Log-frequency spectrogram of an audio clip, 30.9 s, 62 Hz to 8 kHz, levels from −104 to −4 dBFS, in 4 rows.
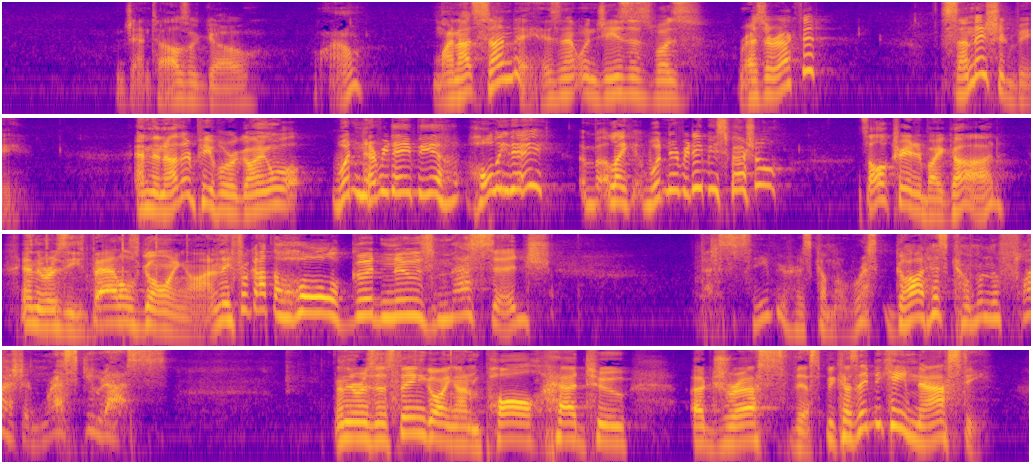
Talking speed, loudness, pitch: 170 wpm, -19 LUFS, 220 Hz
